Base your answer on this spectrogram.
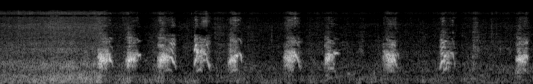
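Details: Dogo Argentino at the beach on a beach day, losing its fear of the water; short sharp barks, about eleven in five seconds at uneven intervals, over steady wind and surf noise.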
